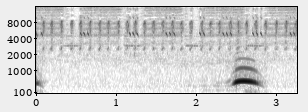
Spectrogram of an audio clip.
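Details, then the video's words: A lone little cuckoo-dove coo, one rising-then-falling hollow note, against a constant backdrop of rapid, high-pitched insect chirping. "suara burung tekukur merah || suara burung uncal"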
